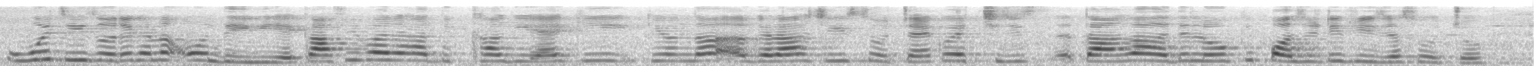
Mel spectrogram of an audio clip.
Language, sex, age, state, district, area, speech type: Dogri, female, 18-30, Jammu and Kashmir, Jammu, rural, spontaneous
